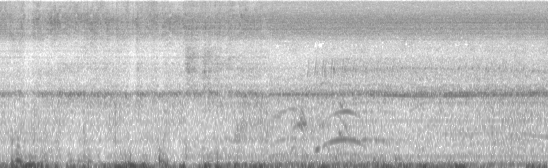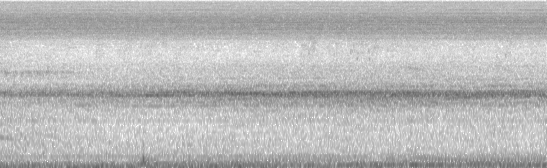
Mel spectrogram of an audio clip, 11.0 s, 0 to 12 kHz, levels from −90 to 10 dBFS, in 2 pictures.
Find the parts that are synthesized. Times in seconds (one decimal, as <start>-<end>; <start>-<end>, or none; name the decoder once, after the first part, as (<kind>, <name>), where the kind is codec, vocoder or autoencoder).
0.0-2.7 (codec, SNAC)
